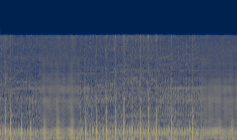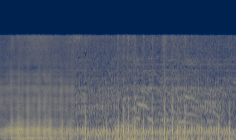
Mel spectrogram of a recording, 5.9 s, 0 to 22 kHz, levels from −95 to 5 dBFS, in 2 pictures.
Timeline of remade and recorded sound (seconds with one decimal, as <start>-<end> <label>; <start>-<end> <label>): 0.0-0.5 recorded; 0.5-1.0 remade; 1.0-2.5 recorded; 2.5-3.9 remade; 3.9-5.9 recorded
